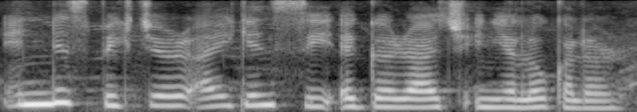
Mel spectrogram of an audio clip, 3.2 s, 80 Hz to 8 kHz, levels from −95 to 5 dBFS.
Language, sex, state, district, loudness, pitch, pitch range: English, female, Arunachal Pradesh, Longding, -14 LUFS, 225 Hz, 215-265 Hz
